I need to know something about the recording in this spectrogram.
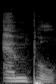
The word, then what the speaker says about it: Ample: I was wondering how to say it, and I said Ample, and they say, yeah, correct for 3 points.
